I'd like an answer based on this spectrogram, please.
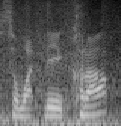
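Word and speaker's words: สวัสดีครับ: So when you say, oh, sawadee krap, that is the proper way to say.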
